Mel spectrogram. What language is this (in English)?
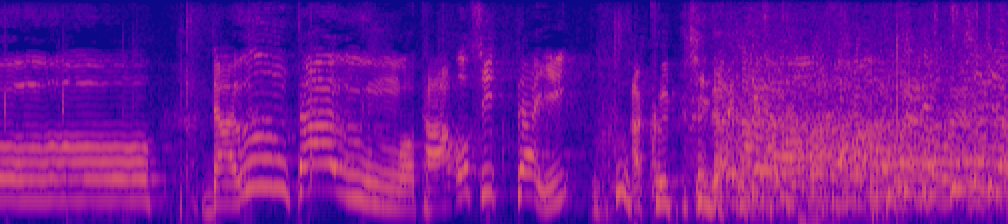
Japanese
